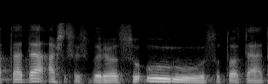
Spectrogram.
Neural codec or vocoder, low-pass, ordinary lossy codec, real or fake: codec, 16 kHz, about 1 kbps, DyCAST, with the encoder's durations; 7.2 kHz; Opus, 16 kbps; fake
